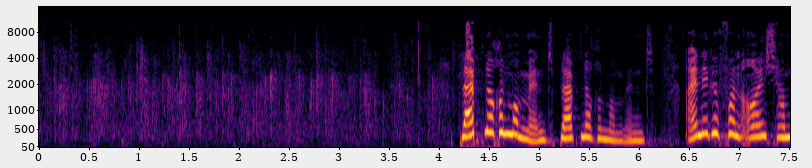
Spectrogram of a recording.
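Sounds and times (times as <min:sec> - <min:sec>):
audience applauding: 0:00.0 - 0:04.6
speech: 0:04.2 - 0:07.5.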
